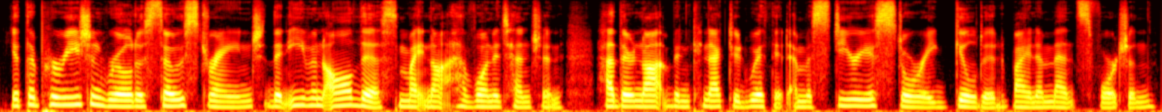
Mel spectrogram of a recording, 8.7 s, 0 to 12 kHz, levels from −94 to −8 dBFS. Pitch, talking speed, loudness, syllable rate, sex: 175 Hz, 215 wpm, -18 LUFS, 5.9 syllables/s, female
